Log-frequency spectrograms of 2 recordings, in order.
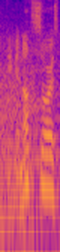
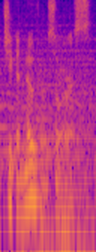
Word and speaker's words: Giganotosaurus: i mean the giganotosaurus a lot of people say giganotosaurus giganotosaurus blah blah but technically it should be chicka notosaurus it's the pronunciation waveness again is the portuguese way pronounced i turned it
